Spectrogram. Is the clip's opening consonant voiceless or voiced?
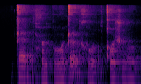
voiceless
